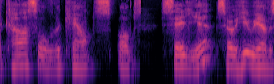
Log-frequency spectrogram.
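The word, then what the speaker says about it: Celje: And this is the castle of the counts of Selia. So here we have a Slavic language where the C's are pronounced S ts sia.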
